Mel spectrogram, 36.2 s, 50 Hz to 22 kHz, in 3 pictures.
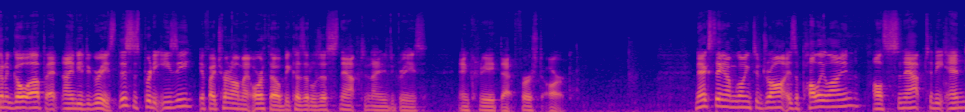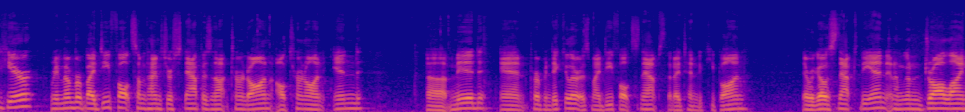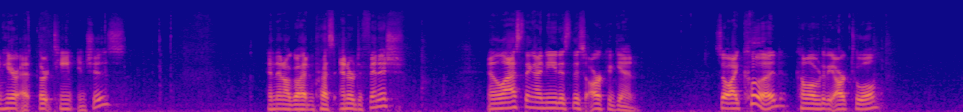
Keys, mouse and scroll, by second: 2.9 click, 5.0 click, 10.3 click, 15.5 click, 17.7 click, 19.5 click, 22.7 click, 24.0-25.8 typing, 26.1 Return, 28.8 Return, 31.0 click, 32.8 click, 34.8 click.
